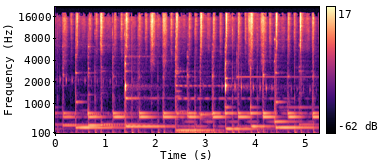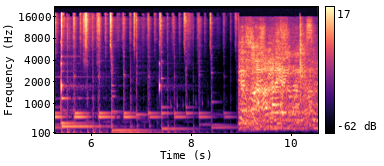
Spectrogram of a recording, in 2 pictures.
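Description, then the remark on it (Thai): Gentle piano music plays for several seconds, then cuts to a lively burst of many overlapping voices chatting and laughing at a charity tea party held at a home in Sydney, organised by the Lebanese Women's Fund of Australia. “นั่นคือเสียงบรรยากาศงานเลี้ยงดื่มน้ำชาเพื่อการกุศลที่จัดขึ้นที่บ้านหลังหนึ่งในซิดนีย์ซึ่งมีความหมายเป็นการส่วนตัวต่อผู้เข้าร่วมงานทุกคน กองทุนสตรีชาวเลบานิสแห่งออสเตรเลียได้จัดกิจกรรมนี้ขึ้น”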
